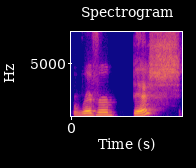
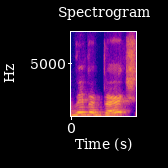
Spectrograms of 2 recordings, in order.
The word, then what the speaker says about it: River Birch: She founded a practice that's in Raleigh now, and it's called River Bish. Is that how you pronounce it? No, it's River Birch, like the tree.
